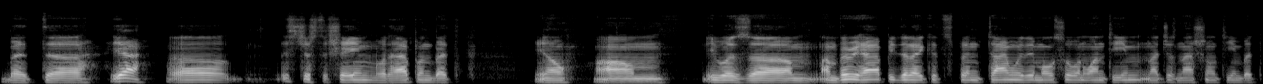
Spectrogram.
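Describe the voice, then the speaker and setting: A man, a former hockey player reminiscing in a halting, soft-spoken way as an interview guest. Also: lowish voice, fairly even intonation, creaky, smooth, no room sound. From Slovakia.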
